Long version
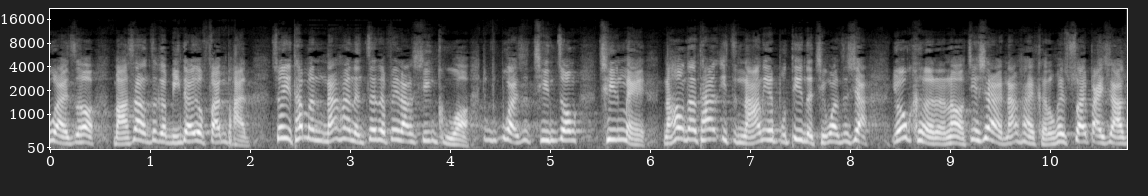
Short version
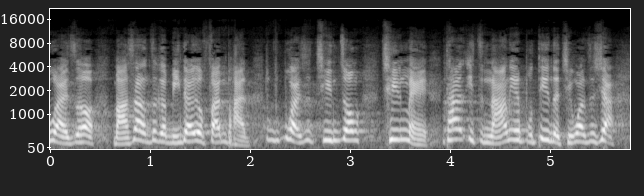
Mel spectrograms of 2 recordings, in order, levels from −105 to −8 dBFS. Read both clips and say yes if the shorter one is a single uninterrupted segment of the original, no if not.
no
